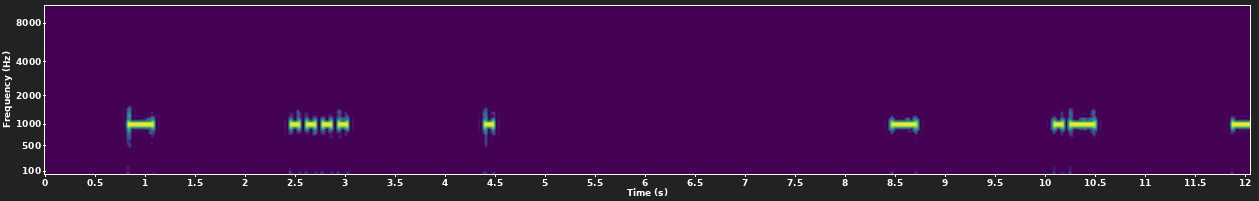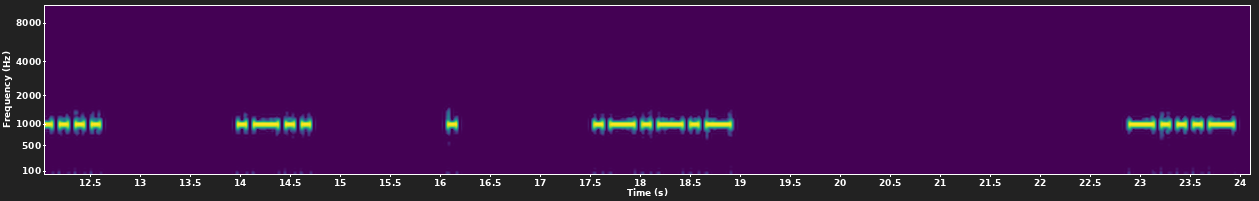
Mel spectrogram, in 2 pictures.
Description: Morse code, heard as a keyed tone, about 15 wpm, spaced as for 5 wpm, 1000 Hz. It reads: THE TABLE. <BT>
